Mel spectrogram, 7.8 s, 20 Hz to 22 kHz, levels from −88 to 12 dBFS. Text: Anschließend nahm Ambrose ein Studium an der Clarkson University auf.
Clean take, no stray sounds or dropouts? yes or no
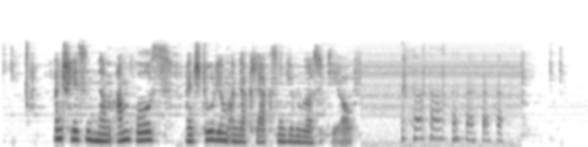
no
